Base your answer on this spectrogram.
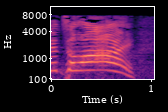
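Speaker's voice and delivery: high, loud excited shout. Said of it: "he's all excited".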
